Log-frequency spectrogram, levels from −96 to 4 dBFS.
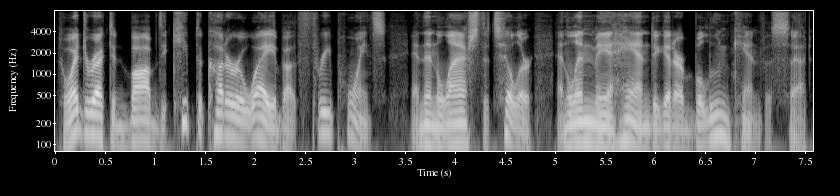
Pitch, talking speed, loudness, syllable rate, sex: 100 Hz, 220 wpm, -20 LUFS, 5.2 syllables/s, male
